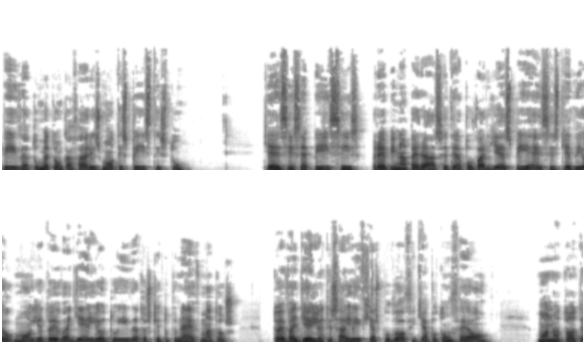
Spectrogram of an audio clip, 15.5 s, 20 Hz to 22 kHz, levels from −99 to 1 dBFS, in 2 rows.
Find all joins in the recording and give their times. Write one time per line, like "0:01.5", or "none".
none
